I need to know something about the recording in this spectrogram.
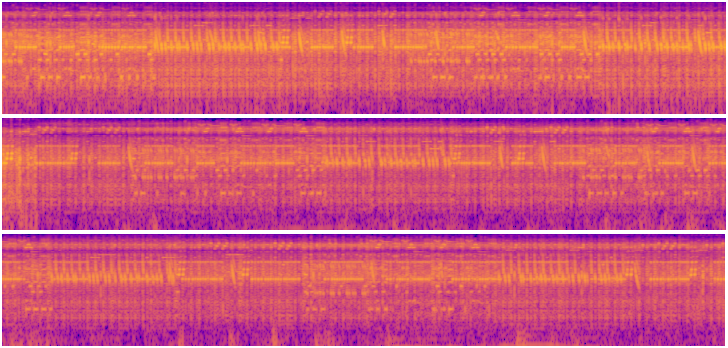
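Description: Electronic game music plays with bright beeping tones.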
